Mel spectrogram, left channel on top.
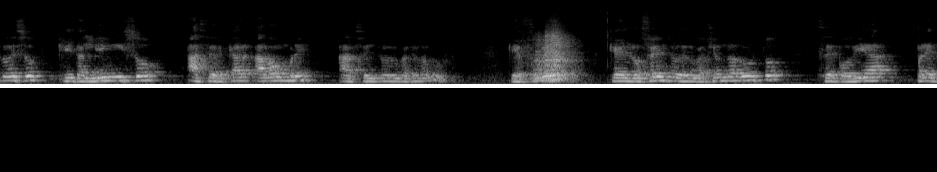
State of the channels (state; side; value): silent; right; 60 dB below the other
